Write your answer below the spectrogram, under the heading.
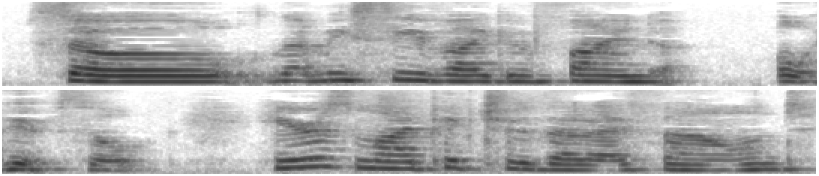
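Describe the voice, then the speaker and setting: A somewhat breathy woman's voice at medium pitch, fairly slow in pace, with fairly even intonation. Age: 60s. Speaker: health supplement promoter and vlogger. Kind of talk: casual vlog monologue. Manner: halting, with many fillers and repeats.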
